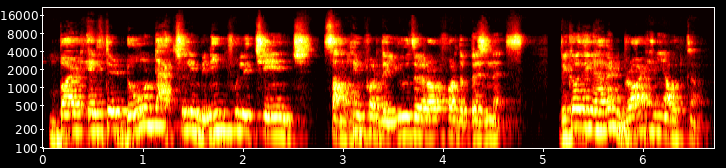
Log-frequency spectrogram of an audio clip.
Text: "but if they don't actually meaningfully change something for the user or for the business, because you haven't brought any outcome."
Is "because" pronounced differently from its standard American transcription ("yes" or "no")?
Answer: no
